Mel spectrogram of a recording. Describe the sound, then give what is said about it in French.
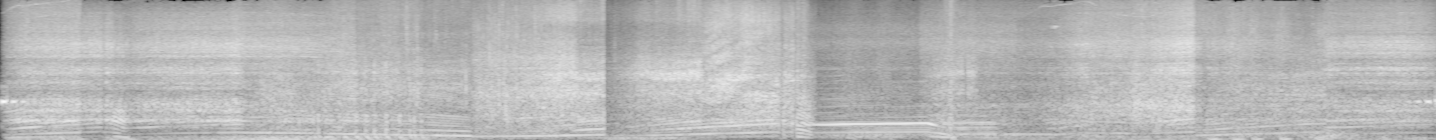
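The engine of a new Alpine Renault sports car revs hard through repeated gear changes on mountain roads, pitch climbing and dropping as it accelerates and brakes, loud, with a brief tire squeal and no voices. “On entend le moteur de la nouvelle Alpine Renault sur les routes de montagne.”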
